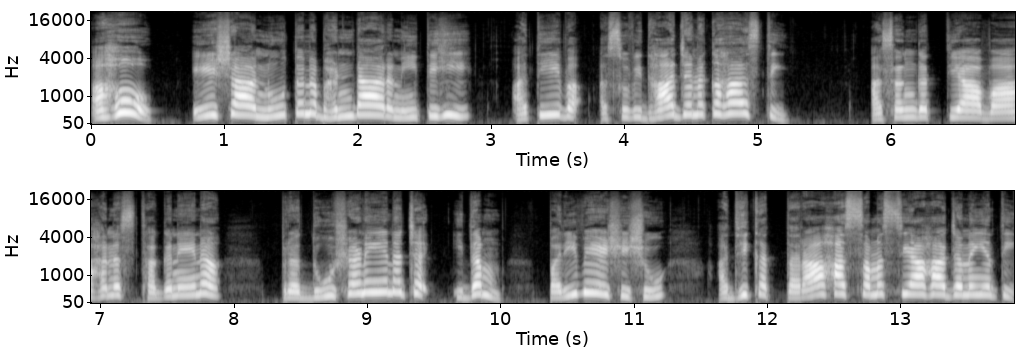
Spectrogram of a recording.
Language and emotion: Sanskrit, disgusted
